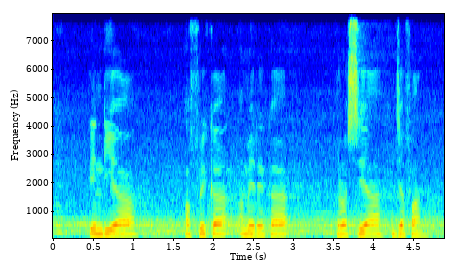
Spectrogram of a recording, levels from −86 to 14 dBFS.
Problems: none marked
